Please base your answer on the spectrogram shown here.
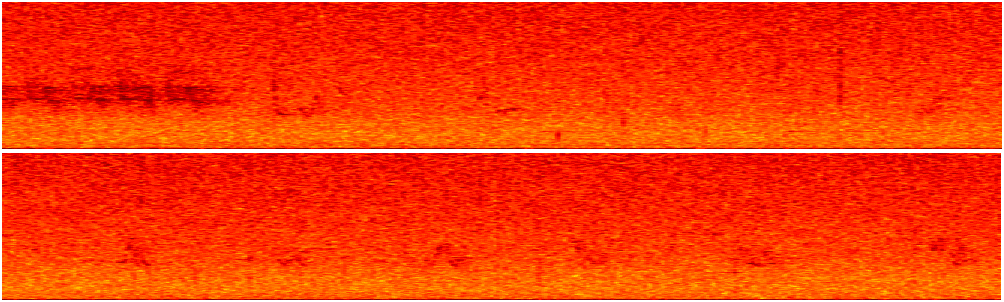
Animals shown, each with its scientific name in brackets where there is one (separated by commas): Ovenbird (Seiurus aurocapilla), Red-eyed Vireo (Vireo olivaceus)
